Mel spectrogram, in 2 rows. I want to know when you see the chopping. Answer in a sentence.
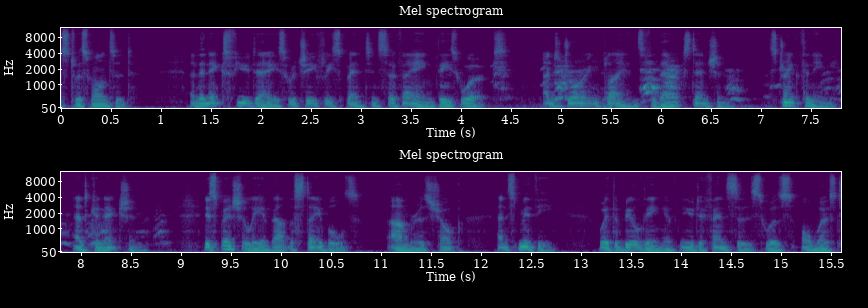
You can't hear the chopping here.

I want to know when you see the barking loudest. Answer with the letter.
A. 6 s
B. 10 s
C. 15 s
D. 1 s
A.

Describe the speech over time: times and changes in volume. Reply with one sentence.
You can hear the talking from 0.0 to 15.5 s, at a steady volume.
